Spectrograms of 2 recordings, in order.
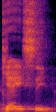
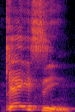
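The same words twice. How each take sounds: First: The name is said flatly, without excitement. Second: The name is said with excitement.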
